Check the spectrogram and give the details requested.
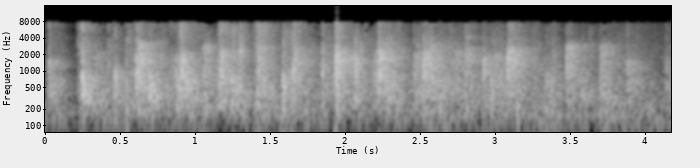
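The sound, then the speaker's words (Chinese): An audience at a New York cultural salon event claps together to welcome a lawyer speaking on international law, many hands producing a dense, crisp patter that stays fairly even in loudness for about four seconds, with no voices. “对，那么大家掌声有请。”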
